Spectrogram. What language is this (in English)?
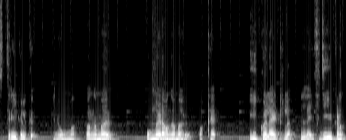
Malayalam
